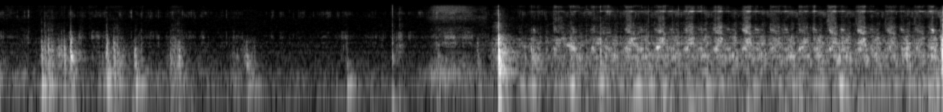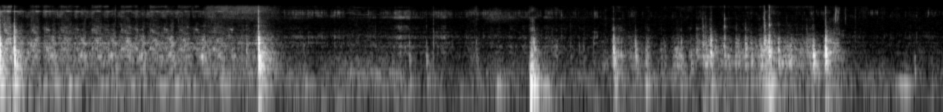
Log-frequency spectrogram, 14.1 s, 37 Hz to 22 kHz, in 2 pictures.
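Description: Forster Original Case Trimmer's 3-in-1 cutter hand-cranked against a brass rifle case mouth: a fine, rapid scraping chatter for about five seconds as the case is trimmed to length and chamfered. Light clicks of the case being clamped in the collet and released come before and after it.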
